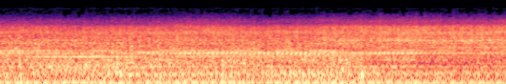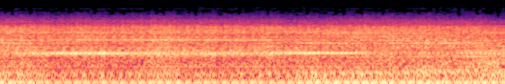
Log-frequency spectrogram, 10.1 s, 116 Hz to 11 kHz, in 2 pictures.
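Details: Toyota 4Runner at idle: a dull, regular tapping about three or four times a second; the dealership suspects rod knock, not yet confirmed by another mechanic.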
